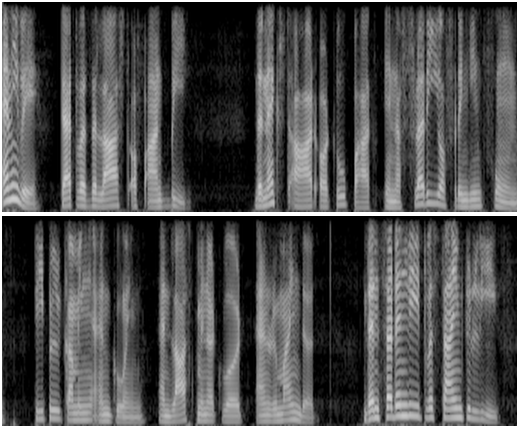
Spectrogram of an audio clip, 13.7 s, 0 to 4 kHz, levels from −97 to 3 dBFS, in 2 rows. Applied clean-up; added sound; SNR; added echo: neural separator model SepFormer WHAM!.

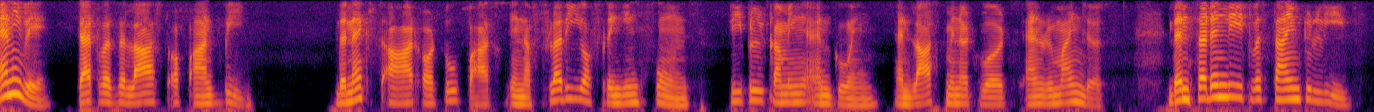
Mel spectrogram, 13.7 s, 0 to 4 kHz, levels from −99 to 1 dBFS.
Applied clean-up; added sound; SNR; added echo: neural mask model Resemble Enhance denoiser.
